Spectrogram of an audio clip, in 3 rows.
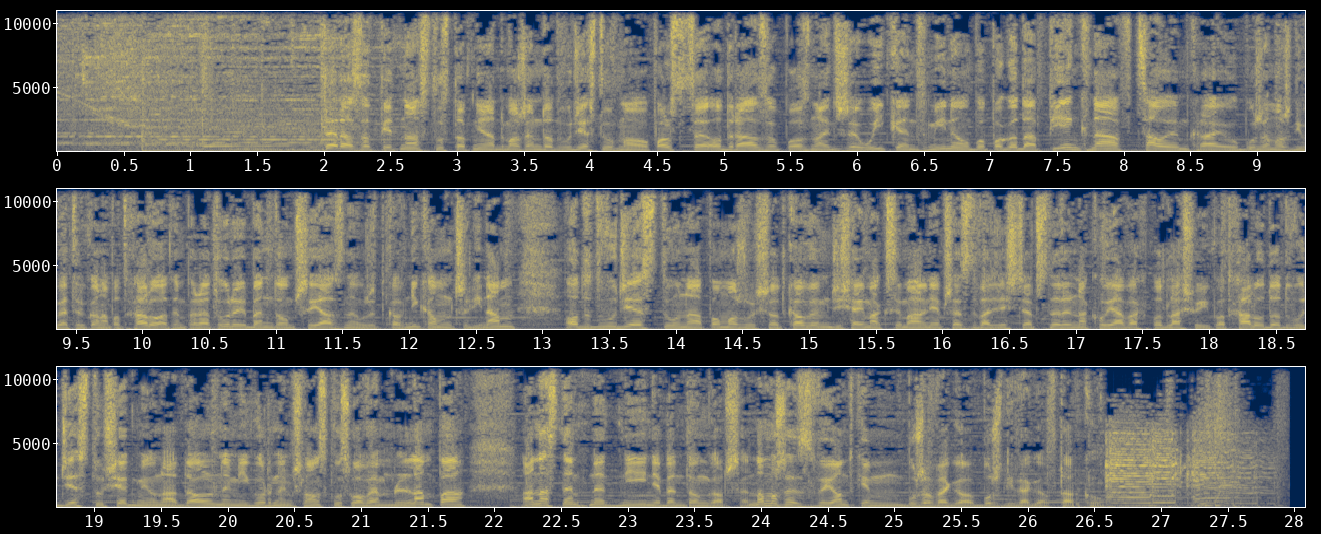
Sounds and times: Speech: 0:02.0 - 0:26.7.

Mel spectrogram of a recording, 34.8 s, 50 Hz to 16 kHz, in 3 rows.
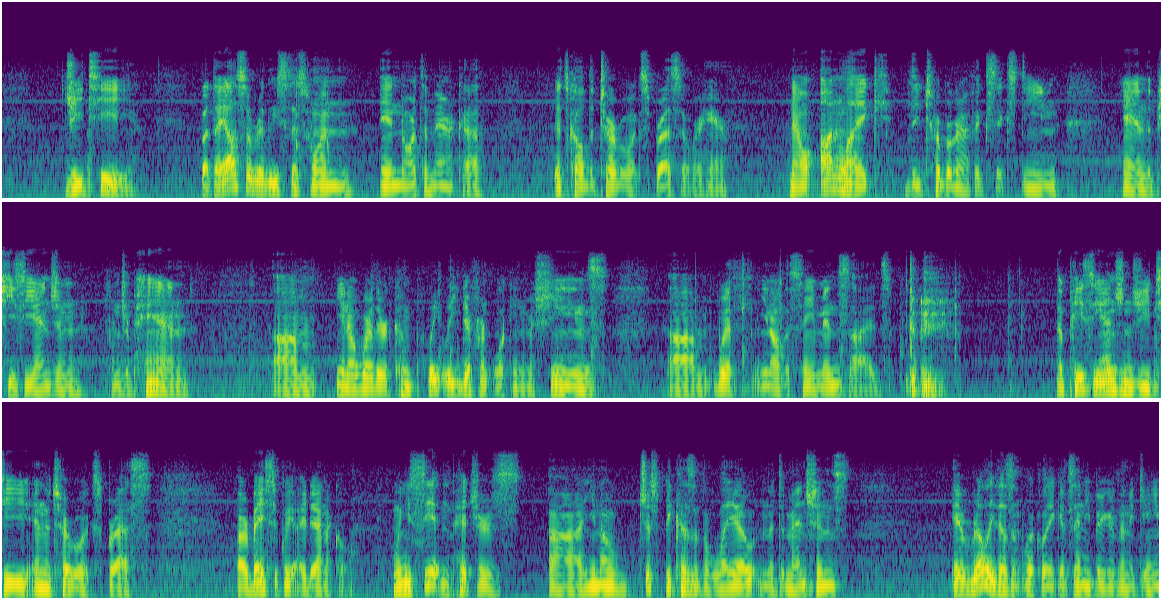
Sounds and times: Speech: 0:00.6 - 0:01.4, 0:02.0 - 0:04.9, 0:05.5 - 0:10.6, 0:11.2 - 0:13.5, 0:14.3 - 0:20.7, 0:22.1 - 0:24.7, 0:25.5 - 0:31.7, 0:32.6 - 0:34.7.

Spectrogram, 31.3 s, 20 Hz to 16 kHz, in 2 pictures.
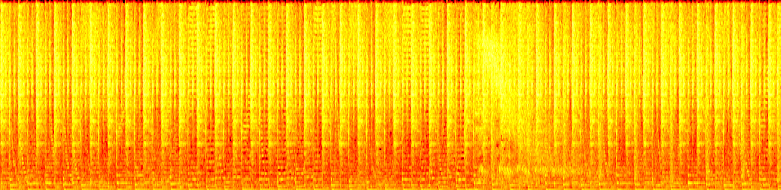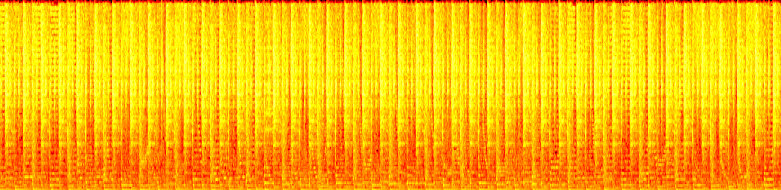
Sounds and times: Techno: 0:00.0 - 0:31.2
Trance music: 0:00.0 - 0:31.2.

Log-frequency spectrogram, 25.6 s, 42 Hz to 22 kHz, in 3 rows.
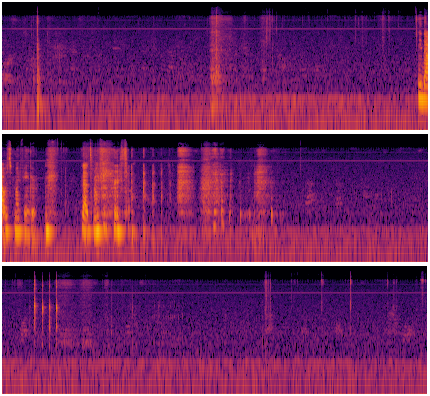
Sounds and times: Speech: 0:00.0 - 0:06.6, 0:08.3 - 0:11.5, 0:12.6 - 0:16.1, 0:17.2 - 0:18.0.

